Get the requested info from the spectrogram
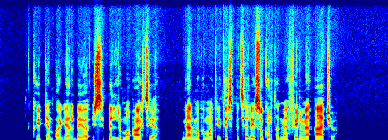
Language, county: Lithuanian, Klaipėda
